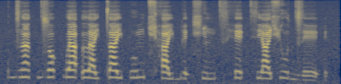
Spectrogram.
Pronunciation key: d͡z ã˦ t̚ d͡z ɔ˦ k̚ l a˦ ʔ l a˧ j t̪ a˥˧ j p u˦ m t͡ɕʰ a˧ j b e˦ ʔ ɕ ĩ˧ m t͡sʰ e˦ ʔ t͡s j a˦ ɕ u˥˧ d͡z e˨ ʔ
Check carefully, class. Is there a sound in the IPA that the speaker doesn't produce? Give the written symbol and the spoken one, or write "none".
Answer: none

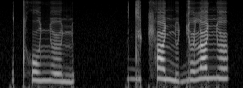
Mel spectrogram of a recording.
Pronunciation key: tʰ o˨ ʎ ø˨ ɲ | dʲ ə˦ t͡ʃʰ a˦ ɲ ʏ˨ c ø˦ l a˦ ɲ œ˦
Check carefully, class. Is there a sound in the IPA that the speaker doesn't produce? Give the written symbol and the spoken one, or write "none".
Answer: c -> ɟ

